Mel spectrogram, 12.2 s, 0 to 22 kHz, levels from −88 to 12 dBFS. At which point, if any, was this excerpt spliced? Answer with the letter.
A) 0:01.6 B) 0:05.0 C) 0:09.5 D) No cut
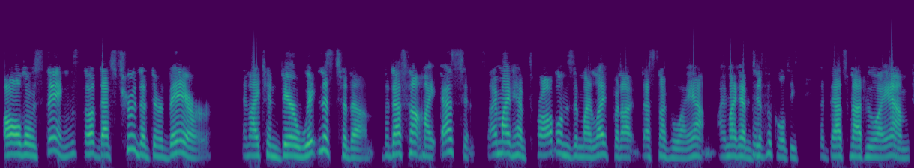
B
